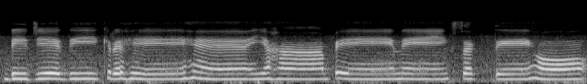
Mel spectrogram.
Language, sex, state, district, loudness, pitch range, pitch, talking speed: Hindi, female, Haryana, Jhajjar, -13 LUFS, 245-260 Hz, 250 Hz, 90 wpm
